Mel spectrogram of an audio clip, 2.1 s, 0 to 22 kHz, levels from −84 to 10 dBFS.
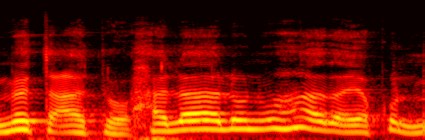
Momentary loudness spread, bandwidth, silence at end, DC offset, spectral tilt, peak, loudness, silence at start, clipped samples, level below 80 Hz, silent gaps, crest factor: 7 LU; 12.5 kHz; 0 s; under 0.1%; -7.5 dB/octave; -6 dBFS; -21 LUFS; 0 s; under 0.1%; -48 dBFS; none; 14 dB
